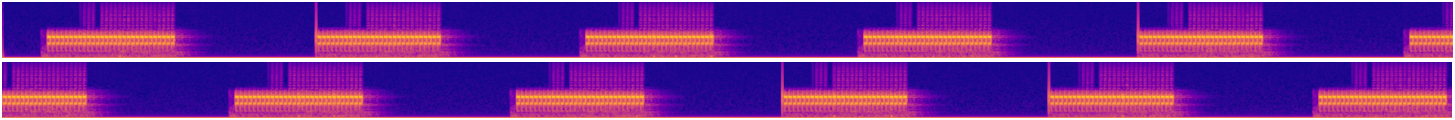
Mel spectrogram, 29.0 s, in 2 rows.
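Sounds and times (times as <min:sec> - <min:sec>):
ringtone: 0:00.4 - 0:01.8, 0:03.2 - 0:04.5, 0:05.8 - 0:07.2, 0:08.6 - 0:10.0, 0:11.4 - 0:12.7, 0:14.0 - 0:15.4, 0:16.8 - 0:18.2, 0:19.6 - 0:21.1, 0:22.3 - 0:23.7, 0:25.0 - 0:26.4, 0:27.6 - 0:29.0.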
